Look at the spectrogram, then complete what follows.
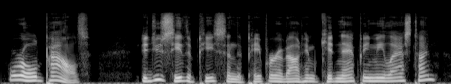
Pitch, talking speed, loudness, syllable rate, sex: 150 Hz, 225 wpm, -17 LUFS, 6.1 syllables/s, male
